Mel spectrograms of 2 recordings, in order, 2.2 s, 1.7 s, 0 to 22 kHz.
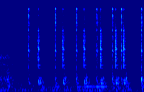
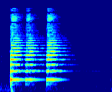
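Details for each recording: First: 1977 Chevy Camaro horn: sharp paired relay clicks with each press of the horn button but no horn tone; relay getting power, horn itself suspected bad, before fixing. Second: 1977 Chevy Camaro during restoration, horn check: three loud, clean honks with a strong, steady two-note tone, then a softer blast; the horn sounds strong and healthy.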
